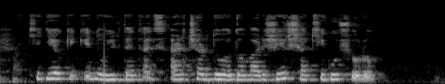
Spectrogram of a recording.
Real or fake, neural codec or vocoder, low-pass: fake; vocoder, 44.1 kHz, 128 mel bands every 256 samples, BigVGAN v2; 10.8 kHz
